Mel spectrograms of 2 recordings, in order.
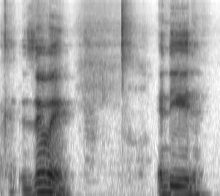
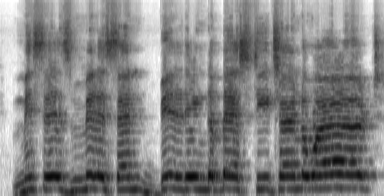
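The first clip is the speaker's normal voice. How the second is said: high, loud tribute to a teacher; rousing on-air acclaim; proud shout-out; 9 semitones higher, 9 dB louder than usual. Real, not acted. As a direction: belt out the praise on a held high pitch.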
